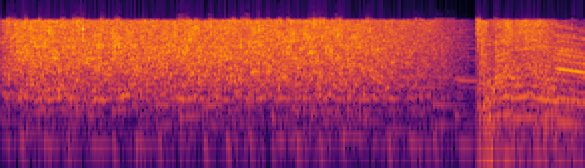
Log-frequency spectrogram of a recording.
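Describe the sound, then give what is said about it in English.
A loud, continuous rushing water sound effect like a gushing torrent, from a water-type attack move called Drench in a video game battle, steady for several seconds, then an abrupt burst and shift into a brighter splashing tail with a rising tone. No voices. “Drench, water, select the target. Foe Grommel, Hydric use Drench.”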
